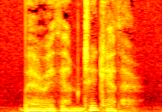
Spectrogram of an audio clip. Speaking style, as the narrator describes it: she says softly

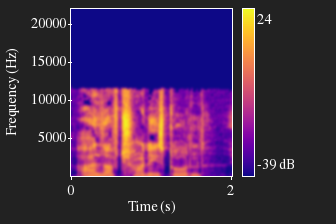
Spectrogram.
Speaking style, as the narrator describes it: moaned

